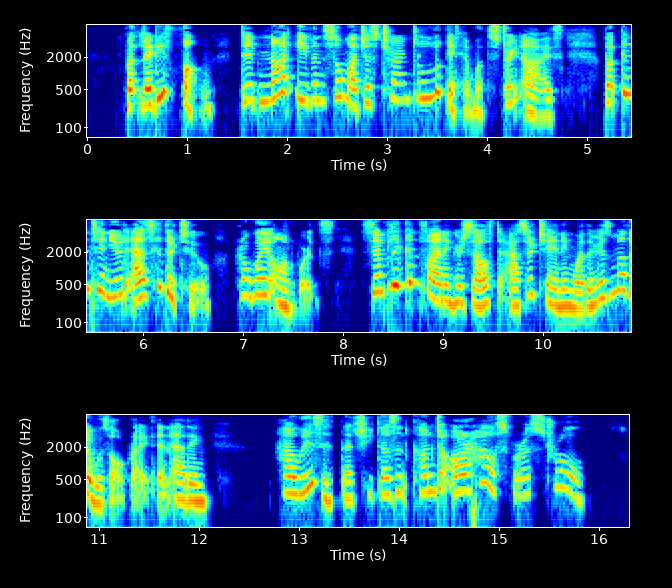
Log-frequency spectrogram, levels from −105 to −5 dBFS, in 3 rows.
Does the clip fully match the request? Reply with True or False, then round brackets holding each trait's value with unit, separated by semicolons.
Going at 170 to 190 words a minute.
True (185 wpm)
